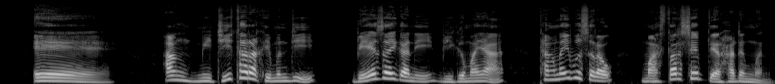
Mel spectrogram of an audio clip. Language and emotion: Bodo, surprised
